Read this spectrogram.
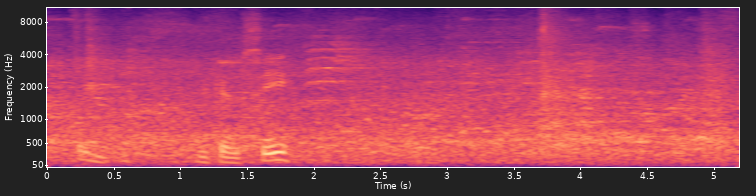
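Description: A crowd murmurs steadily in a large echoing hall.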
